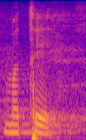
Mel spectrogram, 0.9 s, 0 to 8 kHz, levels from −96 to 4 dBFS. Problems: constant background noise, echo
